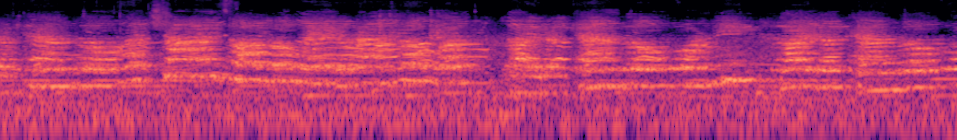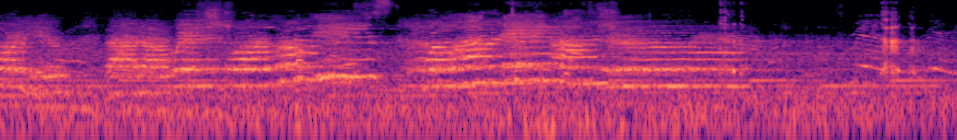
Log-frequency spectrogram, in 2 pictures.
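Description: A large group of children singing a song together, holding long notes.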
